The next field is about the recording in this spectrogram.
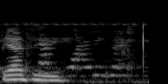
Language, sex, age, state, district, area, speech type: Bengali, female, 60+, West Bengal, Birbhum, urban, spontaneous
